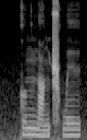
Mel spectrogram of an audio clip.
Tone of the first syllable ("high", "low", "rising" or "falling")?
high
